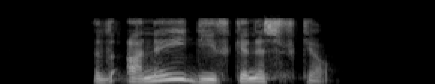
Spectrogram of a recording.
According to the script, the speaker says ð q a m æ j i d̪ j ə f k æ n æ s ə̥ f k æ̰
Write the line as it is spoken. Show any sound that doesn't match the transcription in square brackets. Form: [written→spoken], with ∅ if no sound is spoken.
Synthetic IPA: ð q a [m→n] æ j i d̪ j ə f k æ n æ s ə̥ f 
